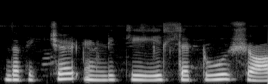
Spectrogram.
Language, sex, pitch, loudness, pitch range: English, female, 215 Hz, -17 LUFS, 210-230 Hz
